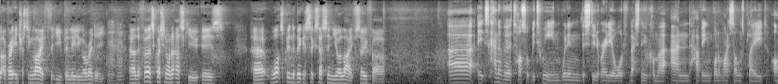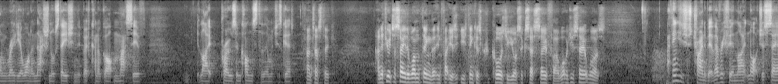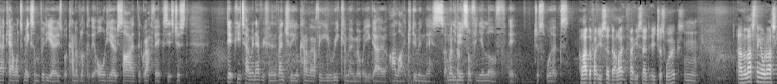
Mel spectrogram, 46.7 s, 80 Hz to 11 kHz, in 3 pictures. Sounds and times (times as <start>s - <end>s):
Speech: 0.0s - 7.7s, 8.9s - 18.5s, 19.5s - 22.2s, 23.1s - 27.7s, 28.4s - 34.9s, 35.6s - 45.1s, 45.8s - 46.6s.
